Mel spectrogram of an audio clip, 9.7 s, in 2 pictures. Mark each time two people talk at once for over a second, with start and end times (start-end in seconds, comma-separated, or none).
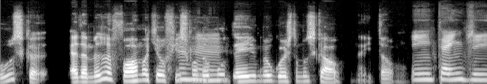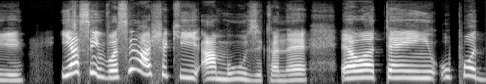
none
